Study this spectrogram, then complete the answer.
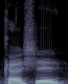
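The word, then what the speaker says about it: Caché: Is it Kashi? Yeah, you you got to tell me how to say it. You have to tell me how to say it, bro. This Yeah, Kashi is unreal.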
